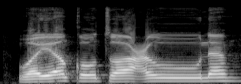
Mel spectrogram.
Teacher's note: قاف کو اپنے ہلانا ہے، اس کی آواز کو ڈبل کرنا ہے، کیونکہ یہاں پر قلقلہ ہو رہا ہے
